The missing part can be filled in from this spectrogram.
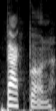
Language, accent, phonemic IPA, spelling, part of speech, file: English, US, /ˈbækˌboʊn/, backbone, noun, En-us-backbone.ogg
- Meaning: The series of vertebrae, separated by disks, that encloses and protects the spinal cord, and runs down the middle of the back in vertebrate animals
